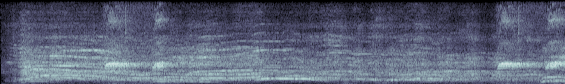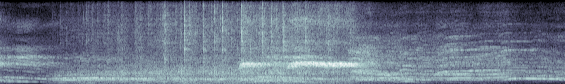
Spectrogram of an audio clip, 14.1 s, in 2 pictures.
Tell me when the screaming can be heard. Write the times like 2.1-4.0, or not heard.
1.9-2.8, 6.7-7.8, 10.2-11.2.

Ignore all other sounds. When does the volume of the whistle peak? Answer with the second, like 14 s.
11 s.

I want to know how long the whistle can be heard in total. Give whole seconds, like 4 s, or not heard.
3 s.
